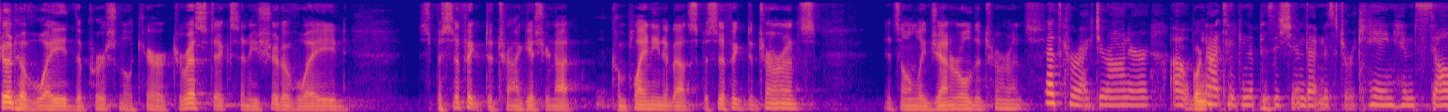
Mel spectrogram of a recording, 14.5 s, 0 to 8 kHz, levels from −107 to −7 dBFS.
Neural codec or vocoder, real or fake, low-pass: codec, 16 kHz in and 24 kHz out, 2.2 kbps, FireRedTTS-2 codec; fake; 7.2 kHz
